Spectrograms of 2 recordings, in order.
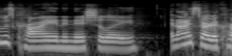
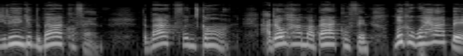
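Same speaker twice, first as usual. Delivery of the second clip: mock flipping out, fast and frantic, blurting; 3 semitones higher than usual. Retelling how Michelle flipped out over missing baclofen: imitating Michelle flipping out. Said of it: "she starts, like, flipping out".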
